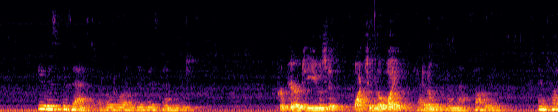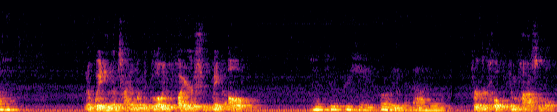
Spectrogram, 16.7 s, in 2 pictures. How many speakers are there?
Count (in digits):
2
